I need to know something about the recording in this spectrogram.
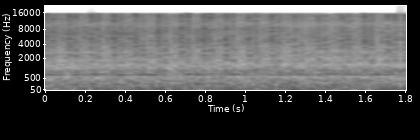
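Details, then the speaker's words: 1946 Power Wagon engine after carburetor repair: rough low idle with faint tapping over the exhaust beat; valve/lifter at the back, under the exhaust, possibly not reseated and needs tightening. "yeah that valve needs to be tightened up the way back too we tried taking them out and I thought I got them in back in place but might not"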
